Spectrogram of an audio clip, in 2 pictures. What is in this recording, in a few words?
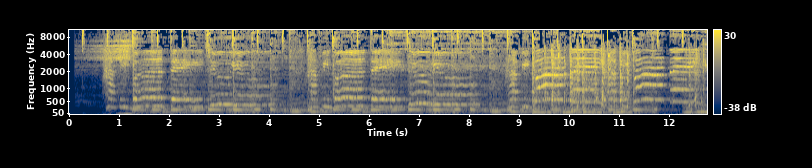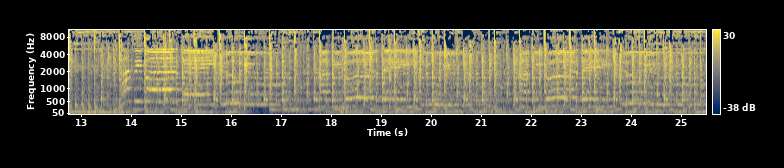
happy birthday ringtone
